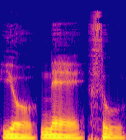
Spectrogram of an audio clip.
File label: "yonethu", concat syllables; Affixing experiment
